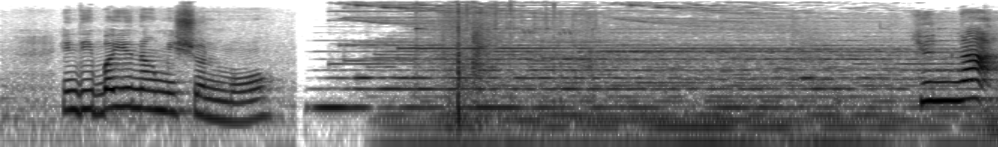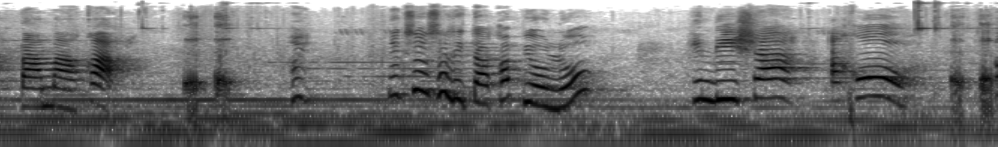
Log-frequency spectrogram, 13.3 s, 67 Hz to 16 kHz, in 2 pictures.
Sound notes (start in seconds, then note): 7.8 snorts; 12.9 snorts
